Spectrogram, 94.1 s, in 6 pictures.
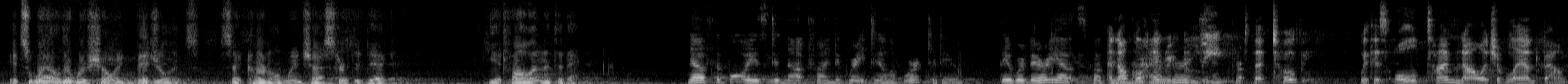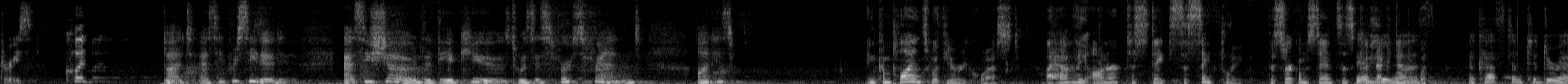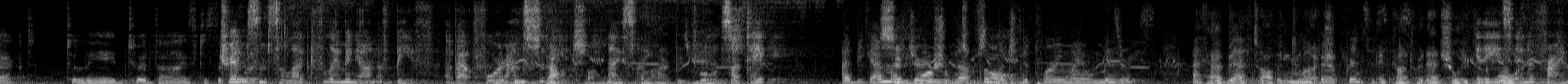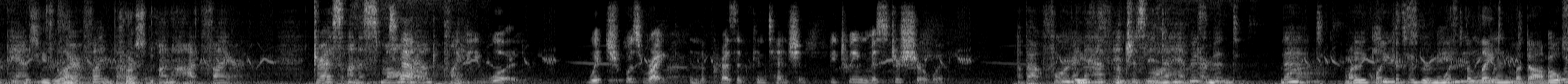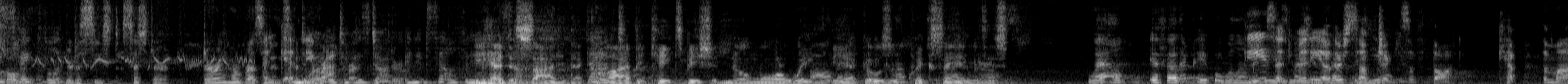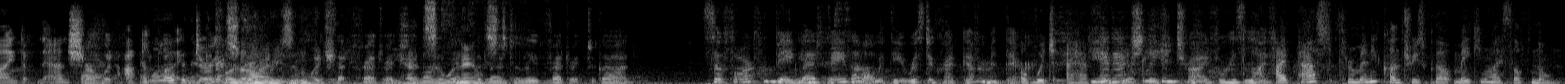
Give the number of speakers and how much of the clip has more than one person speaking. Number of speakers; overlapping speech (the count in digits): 9, about 36%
